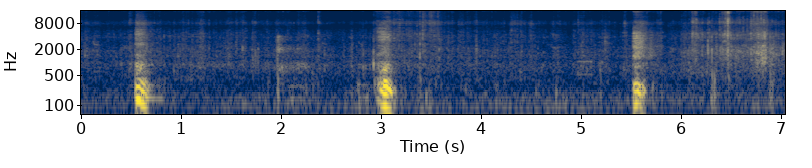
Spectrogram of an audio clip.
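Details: Sirohi goat giving three short, low, wavering bleats spaced about two and a half seconds apart, with faint rustling and quiet background noise between calls.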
